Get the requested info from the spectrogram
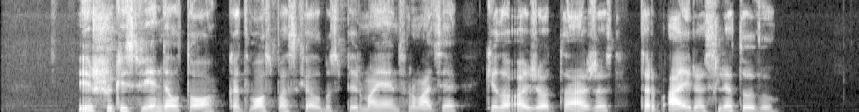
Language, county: Lithuanian, Vilnius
